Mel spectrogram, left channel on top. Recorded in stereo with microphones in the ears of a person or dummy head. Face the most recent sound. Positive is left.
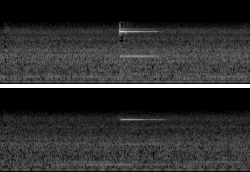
turn(degrees=60)  # may be behind; listen again after turning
